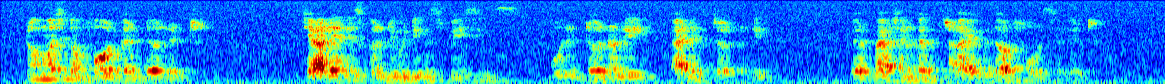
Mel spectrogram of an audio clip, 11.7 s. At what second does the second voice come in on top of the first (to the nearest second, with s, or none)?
none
